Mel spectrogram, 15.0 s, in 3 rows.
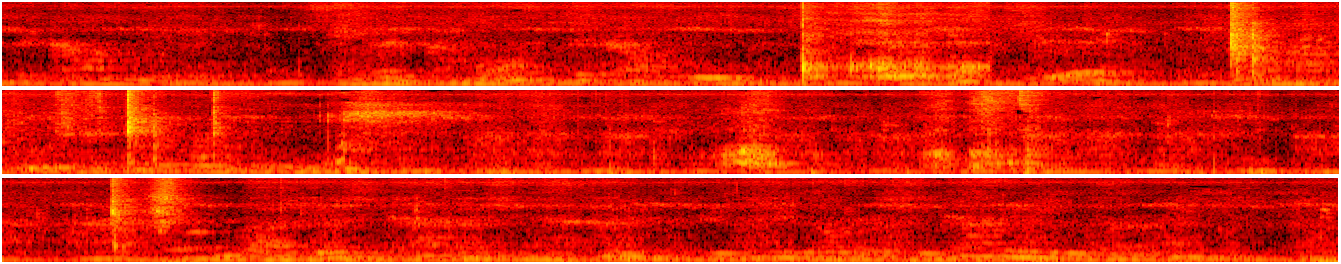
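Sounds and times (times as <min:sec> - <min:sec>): faint voices: 0:00.0 - 0:15.0
spoon clinking on metal plates: 0:03.0 - 0:03.7, 0:04.6 - 0:06.0.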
